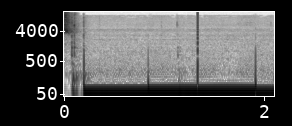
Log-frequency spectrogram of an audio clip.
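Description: Sub bass from the Xfer Serum synthesizer, a pure sine wave, holding one steady, very deep note that starts a moment in. A few faint ticks sound over it.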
